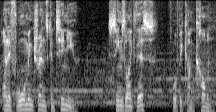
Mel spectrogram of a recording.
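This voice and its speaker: A man delivers scripted nature documentary narration in a measured, storytelling way. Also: fairly low pitch. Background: background music.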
